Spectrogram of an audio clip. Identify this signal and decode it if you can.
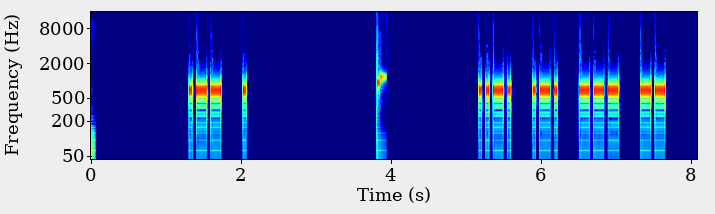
Morse code, heard as a keyed tone, about 25 wpm, spaced as for 18 wpm, 700 Hz. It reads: WE FROM
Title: 2x Character Spacing - Top 100 Words - 25wpm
